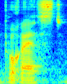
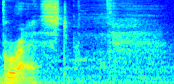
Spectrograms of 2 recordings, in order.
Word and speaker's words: Brest: And Brest, I know I should pronounce it Brest, but I'm not going to because it's funnier to pronounce it Brest.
